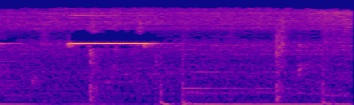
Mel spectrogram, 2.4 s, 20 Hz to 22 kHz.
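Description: Instant Pot Duo 60 electric pressure cooker giving a single high electronic beep about half a second long, the last of a short run of beeps. It signals that the programmed 18-minute high-pressure cook is starting. A steady low hum runs underneath.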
